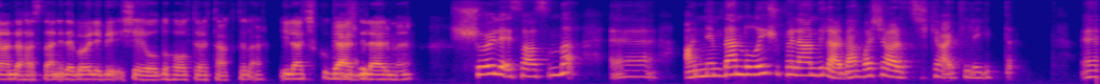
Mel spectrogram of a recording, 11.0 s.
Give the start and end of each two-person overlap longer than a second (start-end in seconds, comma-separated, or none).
none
